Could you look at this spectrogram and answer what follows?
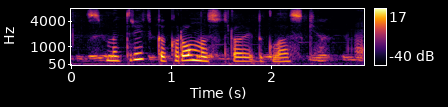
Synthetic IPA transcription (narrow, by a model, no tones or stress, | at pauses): smɐt̪ɾʲetʲkakroməst̪ɾoɪt̪ɡlˠaskʲɪ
